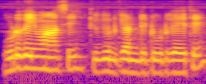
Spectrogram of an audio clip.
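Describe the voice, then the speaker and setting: A man's voice: on the high side, fairly even intonation, fast, highs cut off. A man teaching schoolchildren, reading a story line by line and explaining each part again in simple words. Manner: reads a line, then re-explains it in simple words with many fillers. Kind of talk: explaining a story lesson to children.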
